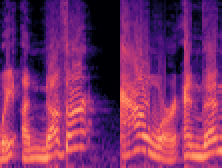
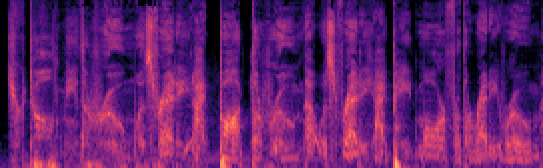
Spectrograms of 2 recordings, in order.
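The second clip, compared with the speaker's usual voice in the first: whisper; 10 dB quieter than usual. Retold or imitated. Angry complaint to hotel desk.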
